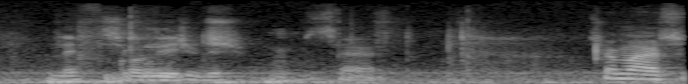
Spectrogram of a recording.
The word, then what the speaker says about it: Lewkowicz: Lefkovic. Esse é o primeiro W, é a som de F. Lefkovic.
